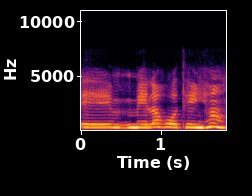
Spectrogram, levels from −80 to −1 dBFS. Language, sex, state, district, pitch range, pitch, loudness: Chhattisgarhi, female, Chhattisgarh, Raigarh, 280-300 Hz, 285 Hz, -11 LUFS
